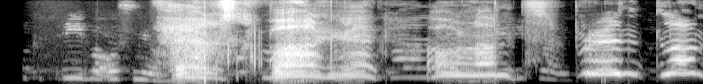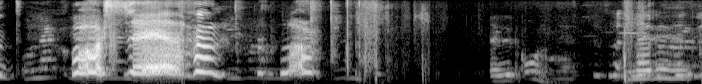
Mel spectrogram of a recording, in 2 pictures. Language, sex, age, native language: Icelandic, male, 12, Icelandic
